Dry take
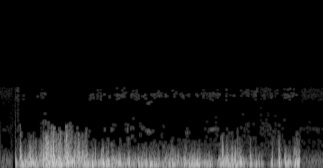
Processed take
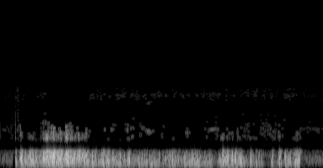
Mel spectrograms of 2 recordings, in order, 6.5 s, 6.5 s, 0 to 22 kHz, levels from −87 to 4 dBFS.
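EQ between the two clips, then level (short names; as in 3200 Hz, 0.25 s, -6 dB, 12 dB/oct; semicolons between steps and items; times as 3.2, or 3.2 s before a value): HPF 160 Hz 12 dB/oct; Chebyshev band-stop 280–600 Hz, order 5; tilt shelf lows +10 dB, about 1500 Hz; -5.5 dB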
